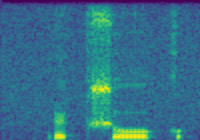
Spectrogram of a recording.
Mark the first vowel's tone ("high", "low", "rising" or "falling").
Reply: rising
